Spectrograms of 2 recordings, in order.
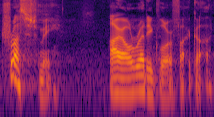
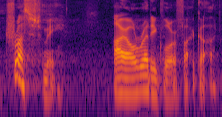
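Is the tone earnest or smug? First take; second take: smug; smug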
